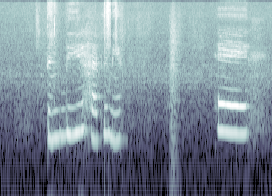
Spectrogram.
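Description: A young woman speaks close by in a high, sing-song voice.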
